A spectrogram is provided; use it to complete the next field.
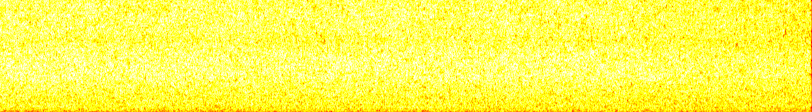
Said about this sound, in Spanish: vamos a escuchar, vamos a escuchar rugir al mar.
